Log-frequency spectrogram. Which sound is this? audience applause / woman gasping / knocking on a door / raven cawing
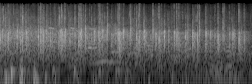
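audience applause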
